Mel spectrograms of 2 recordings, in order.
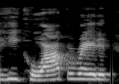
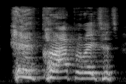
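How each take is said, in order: First: It is said in the speaker's ordinary accent. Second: It is said in an attempted German accent.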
